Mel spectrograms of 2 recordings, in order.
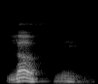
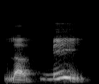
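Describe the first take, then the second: First: LOVE higher and strong, me falling away; stress on LOVE. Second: Love me with ME high and strong; stress on ME. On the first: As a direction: hit Love in Love me. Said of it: "strong accent on the first". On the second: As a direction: jump up on me in Love me. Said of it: "or the second word". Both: Shown as a demonstration.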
